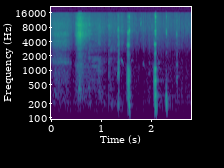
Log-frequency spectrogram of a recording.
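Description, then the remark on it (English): A voice imitates a dying wheeze: a breathy hiss followed by a few short, strained, croaking gasps, quiet, with no talking. “Oh, what's a good dying sound?”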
